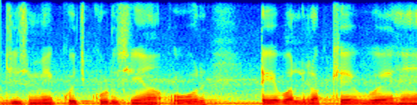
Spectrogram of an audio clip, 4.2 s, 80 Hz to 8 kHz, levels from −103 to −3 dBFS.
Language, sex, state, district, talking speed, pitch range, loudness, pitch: Hindi, male, Uttar Pradesh, Shamli, 115 wpm, 115-130 Hz, -12 LUFS, 120 Hz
